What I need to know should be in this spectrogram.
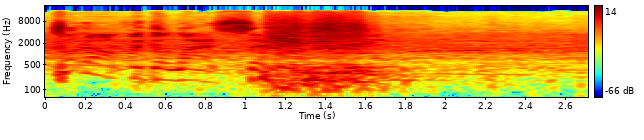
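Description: A heavy body slams down with a loud thud.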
